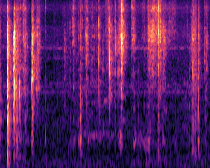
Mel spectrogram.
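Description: Paper creased and folded by hand into a paper rocket, a run of crisp crackling snaps and rustles in uneven bursts, close and fairly loud with no talk.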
